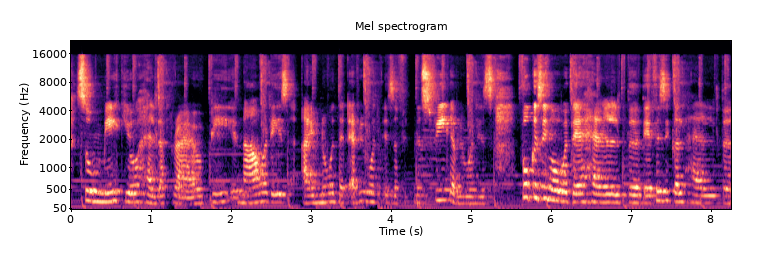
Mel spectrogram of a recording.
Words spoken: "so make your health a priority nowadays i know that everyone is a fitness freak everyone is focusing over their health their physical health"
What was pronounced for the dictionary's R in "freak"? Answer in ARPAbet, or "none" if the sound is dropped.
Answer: none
